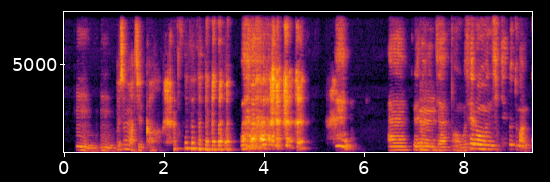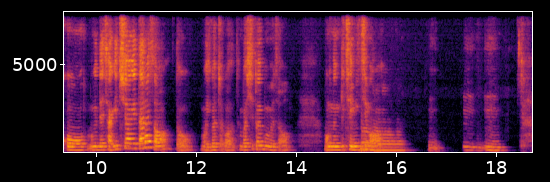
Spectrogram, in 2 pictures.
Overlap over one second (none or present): none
